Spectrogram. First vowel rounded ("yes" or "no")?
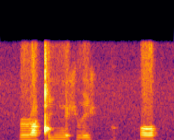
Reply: no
